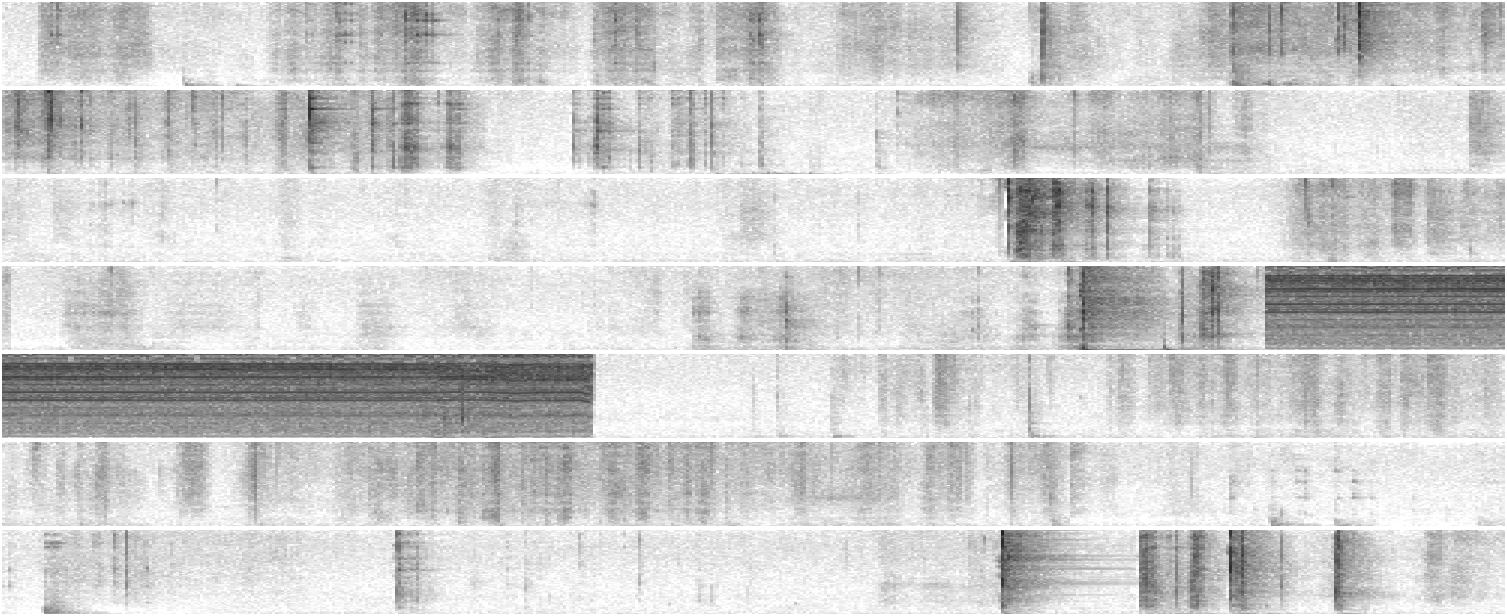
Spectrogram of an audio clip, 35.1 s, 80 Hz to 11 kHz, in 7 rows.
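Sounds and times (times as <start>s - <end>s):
small power tool running: 18.6s - 22.0s.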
